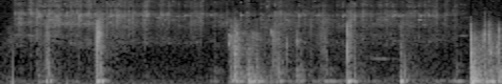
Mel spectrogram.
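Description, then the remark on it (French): A front door being opened: a series of sharp metallic clicks and rattles, like keys and a latch, spread unevenly over several seconds, with no voices. “Elle entend la porte d'entrée qui s'ouvre.”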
